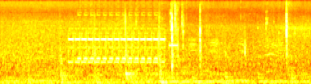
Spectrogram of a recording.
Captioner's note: ringing continues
